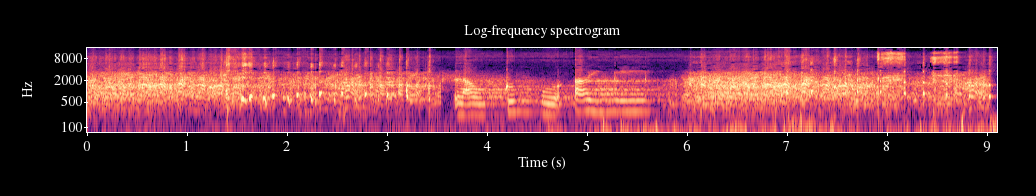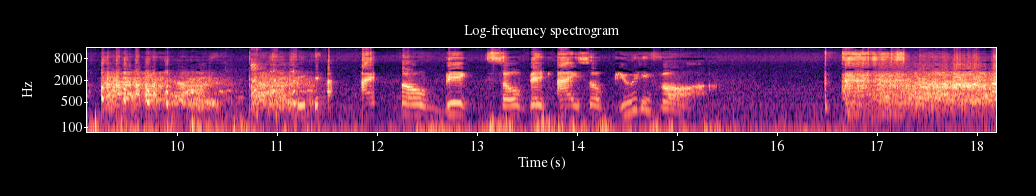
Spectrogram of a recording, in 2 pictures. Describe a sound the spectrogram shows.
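A young man laughs loudly over an online call.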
